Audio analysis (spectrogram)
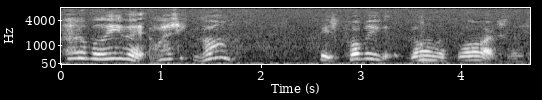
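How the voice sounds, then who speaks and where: A man's voice: very high voice, animated, normal speed, a little mellow, slight background noise, poor audio. A man gives casual unscripted commentary while doing a hands-on repair, thinking aloud and muttering to himself on an amateur camera recording. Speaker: hobbyist electronics repairer presenting his own video.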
